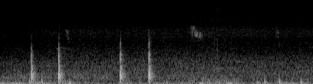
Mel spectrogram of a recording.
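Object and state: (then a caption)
Sound-deadened car body panel, dull and damped. Knuckle knocks on a Toyota Wish steel car body panel that has been treated with sound-deadening damping material. Each knock is a short, dull thud centered low around 300 Hz that dies almost instantly with no ring. This deadened, non-resonant response is the expected result of the damping treatment.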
